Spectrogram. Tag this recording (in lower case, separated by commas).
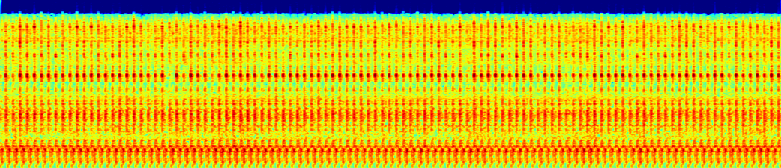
engine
